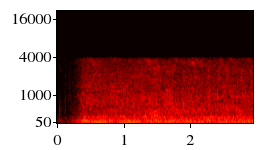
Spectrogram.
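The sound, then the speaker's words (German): A steady rushing fills the scene at a quiet spot, with a few small birds chirping faintly in the background behind it. “Ihr hört es rauschen und ihr hört hinten ein paar Vögelchen zwitschern.”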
